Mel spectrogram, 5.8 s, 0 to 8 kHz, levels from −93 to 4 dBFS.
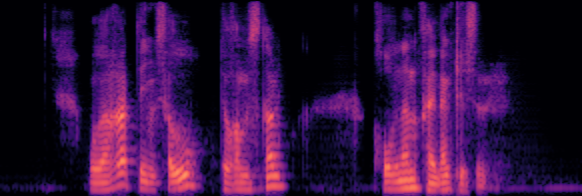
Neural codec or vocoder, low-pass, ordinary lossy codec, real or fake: codec, 16 kHz, 1 kbps, X-Codec, HuBERT features, trained on general audio; none; none; fake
